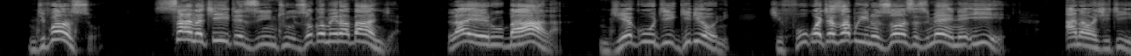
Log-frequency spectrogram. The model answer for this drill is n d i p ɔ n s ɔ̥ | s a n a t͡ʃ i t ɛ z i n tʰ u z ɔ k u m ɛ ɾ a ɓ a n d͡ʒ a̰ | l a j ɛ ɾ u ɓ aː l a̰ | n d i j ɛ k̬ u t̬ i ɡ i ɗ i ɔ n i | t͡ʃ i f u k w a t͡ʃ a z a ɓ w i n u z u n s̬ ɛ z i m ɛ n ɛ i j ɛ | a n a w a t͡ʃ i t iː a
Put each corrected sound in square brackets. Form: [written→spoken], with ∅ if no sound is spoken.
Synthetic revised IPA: n d i p ɔ n s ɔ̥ | s a n a t͡ʃ i t ɛ z i n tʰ u z ɔ k [u→ɔ] m ɛ ɾ a ɓ a n d͡ʒ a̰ | l a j ɛ ɾ u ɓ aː l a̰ | n d i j ɛ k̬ u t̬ i ɡ i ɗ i ɔ n i | t͡ʃ i f u k w a t͡ʃ a z a ɓ w i n [u→ɔ] z [u→ɔ] n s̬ ɛ z i m ɛ n ɛ i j ɛ | a n a w a t͡ʃ i t iː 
